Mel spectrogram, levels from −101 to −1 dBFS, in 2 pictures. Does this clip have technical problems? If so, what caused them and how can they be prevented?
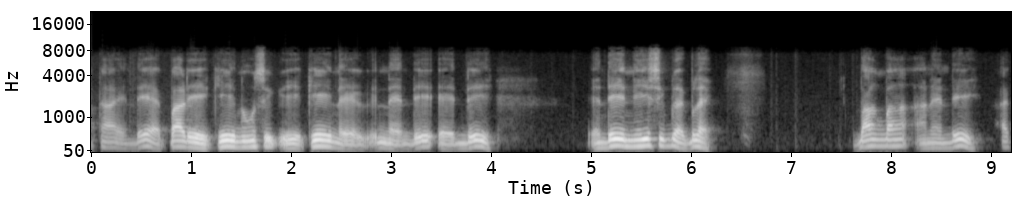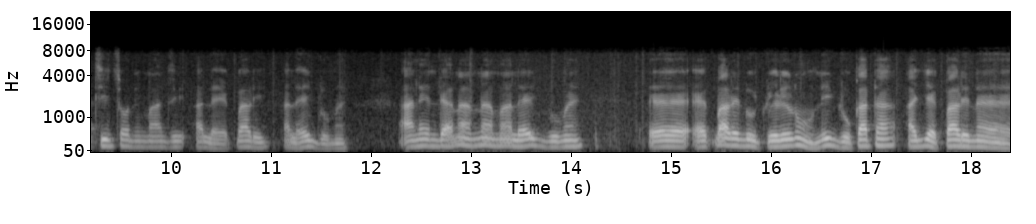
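Yes. From 0.45 to 4.03 s the automatic gain falling is audible: the talker comes closer to the microphone at around half a second, the level jumps, and the gain control responds by pulling its gain down by about 7 dB over roughly three and a half seconds. A talker simply moving away would leave the room noise unchanged. Here the background sinks together with the voice, which shows the gain stage itself is turning down. To prevent it, keep a steady distance from the microphone, or use a gain control with a slower attack and a wider target window.

From 9.46 to 11.59 s there is automatic gain rising. Around 9 s the talker moves back and the input drops by about 17 dB. Over the next two seconds the gain control raises its gain by about 4 dB, so the voice partly recovers and the room noise swells with it. 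That shared rise in the background is what separates this from the talker returning to the microphone, which would lift only the voice. To prevent it, keep the talker's position steady, or set the gain control to react more slowly to short drops in level.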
